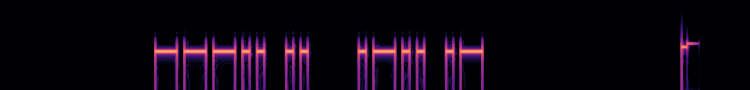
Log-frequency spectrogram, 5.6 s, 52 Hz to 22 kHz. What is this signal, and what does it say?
Morse code, heard as a keyed tone, about 22 wpm, 700 Hz. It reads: 8I LA
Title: Winter Field Day Exchanges Encore 22wpm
